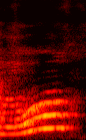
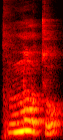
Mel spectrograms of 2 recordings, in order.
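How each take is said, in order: First: "moto" as a long rising mooo, pause, then to; split into syllables. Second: Said in the usual way. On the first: Shown as a demonstration. Teacher slowing the word for pupils, "moto" pulled apart. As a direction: stretch the first syllable of "moto" and leave a gap before the last. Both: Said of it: "combien de syllabes dans moto".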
